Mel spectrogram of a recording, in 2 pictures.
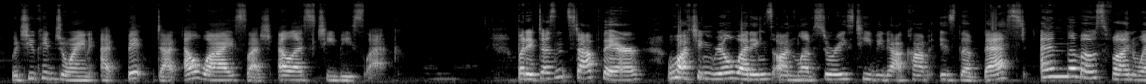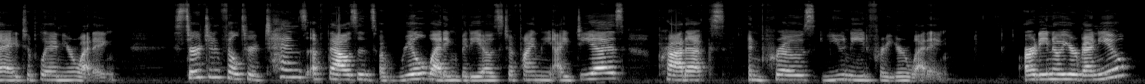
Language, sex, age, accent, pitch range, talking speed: English, female, 20-39, American, 200-260 Hz, 145 wpm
